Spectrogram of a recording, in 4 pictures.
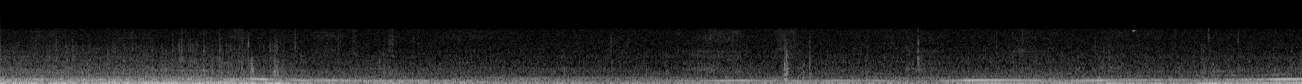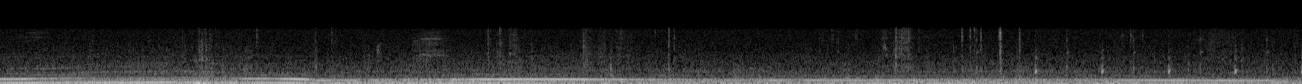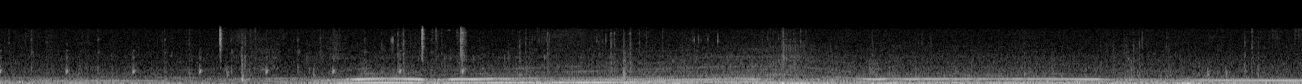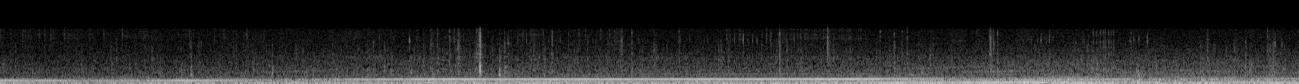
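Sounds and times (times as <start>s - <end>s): car engine revving: 0.0s - 52.0s
regular ticking: 22.3s - 33.3s.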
